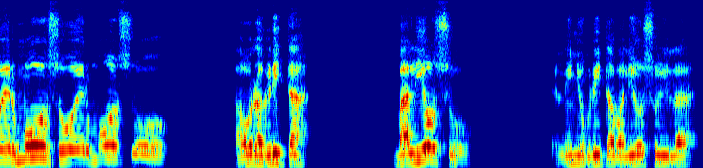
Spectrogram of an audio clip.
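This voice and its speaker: A middle-aged man hosting a radio show on business leadership, telling a parable and acting out shouts and echoes. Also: mid-range voice. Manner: storytelling, acts out shouts and echoes. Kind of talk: motivational business talk with a told parable.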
